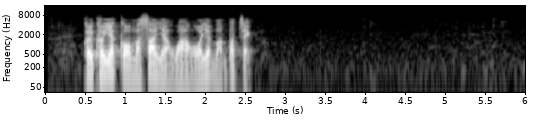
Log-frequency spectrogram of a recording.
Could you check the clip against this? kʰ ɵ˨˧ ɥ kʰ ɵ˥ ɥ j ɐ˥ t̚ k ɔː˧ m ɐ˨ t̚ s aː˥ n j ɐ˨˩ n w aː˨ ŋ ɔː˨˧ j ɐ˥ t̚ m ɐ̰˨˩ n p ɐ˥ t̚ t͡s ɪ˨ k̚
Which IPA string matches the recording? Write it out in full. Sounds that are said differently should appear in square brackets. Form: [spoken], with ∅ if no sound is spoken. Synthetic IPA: kʰ ɵ˨˧ ɥ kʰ [ɵ˨˧] ɥ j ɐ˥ t̚ k ɔː˧ m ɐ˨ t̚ s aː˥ n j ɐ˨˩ n w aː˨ ŋ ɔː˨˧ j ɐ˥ t̚ m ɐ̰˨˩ n p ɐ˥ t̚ t͡s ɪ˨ k̚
